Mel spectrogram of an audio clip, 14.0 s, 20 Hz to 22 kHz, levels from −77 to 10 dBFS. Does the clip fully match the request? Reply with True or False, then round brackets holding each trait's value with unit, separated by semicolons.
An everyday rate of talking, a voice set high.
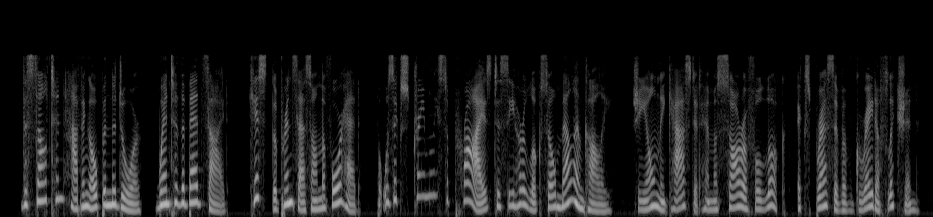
True (165 wpm; 205 Hz)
